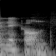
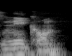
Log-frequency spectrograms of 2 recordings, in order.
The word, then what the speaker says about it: Nikon: Nichkhun well so so English people say Nick on OK Americans say Nikon the actual correct pronunciation is Nikon okay so that apparently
